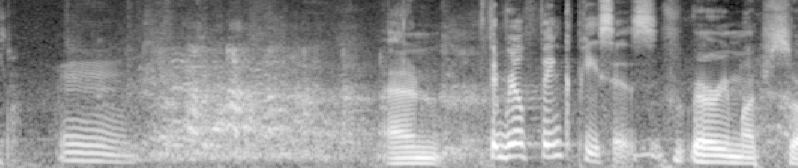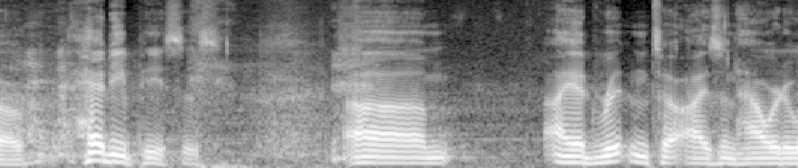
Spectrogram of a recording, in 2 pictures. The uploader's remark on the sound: live on stage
